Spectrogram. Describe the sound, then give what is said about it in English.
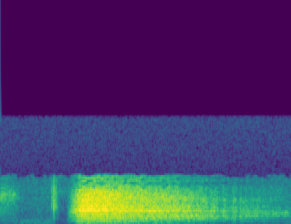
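A group of people take a deep breath together: one long, soft inhale swells up about half a second in, then slowly fades away over the rest of the moment, quiet and with no talking. “So everybody with me, let's all take a deep breath.”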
